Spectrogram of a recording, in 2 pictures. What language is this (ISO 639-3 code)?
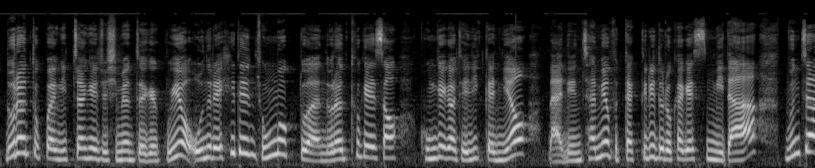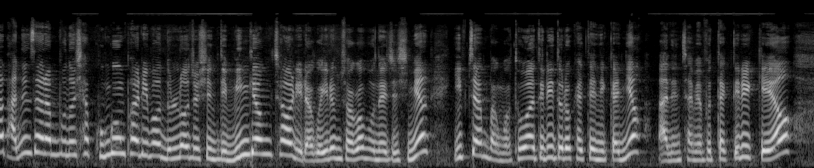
kor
